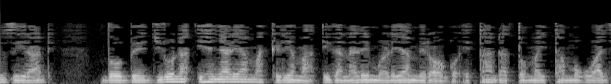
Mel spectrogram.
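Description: Throughout, the speech stops dead above 7 kHz and sounds dull, smeared and fizzy on sibilants, likely heavy AAC compression at a very low bitrate.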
